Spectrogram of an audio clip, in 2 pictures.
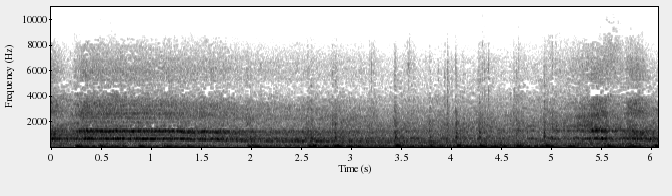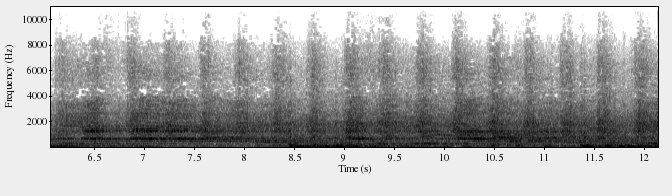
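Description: A large crowd of football supporters chanting in unison, many voices holding a sung tune. About five seconds in, a steady beat of about two strokes a second joins the chant.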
